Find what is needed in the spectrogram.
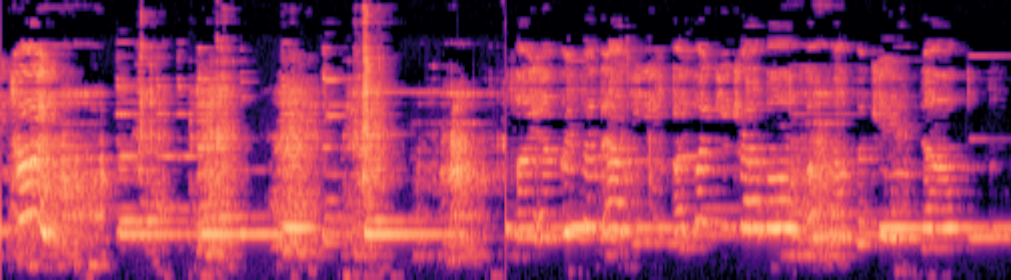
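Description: VTech toy unicorn playing a simple electronic melody of held notes.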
